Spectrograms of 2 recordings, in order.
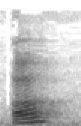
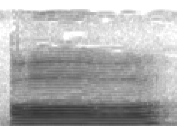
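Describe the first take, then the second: First: The vowel is held for one short beat. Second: The vowel is held for two beats. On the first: "फतह की मिकदार थी अ, ये एक हरकत थी" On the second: "कायमा दो बन गई"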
